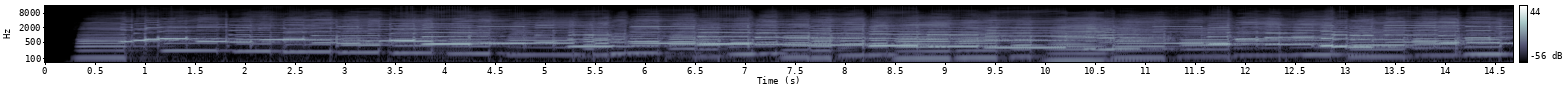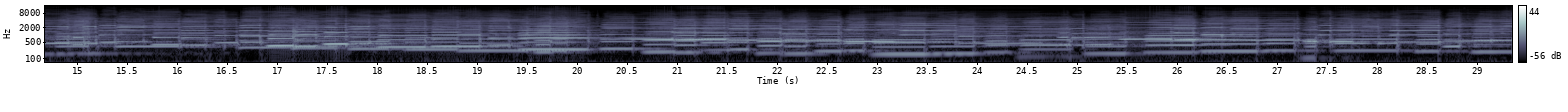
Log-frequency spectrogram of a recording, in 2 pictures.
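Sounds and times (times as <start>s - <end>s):
prelude in A minor: 0.3s - 29.3s.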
